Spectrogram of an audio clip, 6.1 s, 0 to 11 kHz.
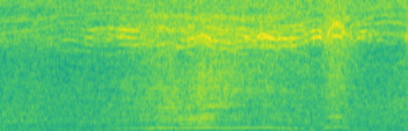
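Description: Eachine Falcon 250 quadcopter's brushless motors and propellers whining in flight. The buzz comes in about two seconds in and is loudest in the middle, and near the end its pitch dips and rises with the throttle.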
